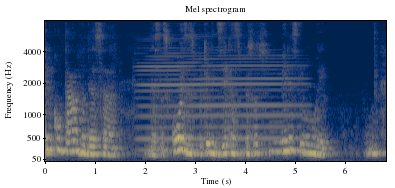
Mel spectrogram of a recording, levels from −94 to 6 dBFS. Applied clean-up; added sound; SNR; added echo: none; Bowed string instrument; 20 dB; reverberation time 0.6 s.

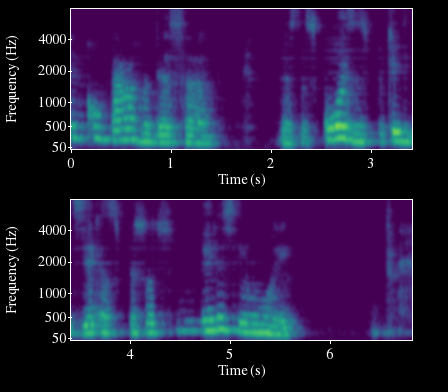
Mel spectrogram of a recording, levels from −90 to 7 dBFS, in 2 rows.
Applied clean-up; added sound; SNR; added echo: neural mask model DeepFilterNet 3.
